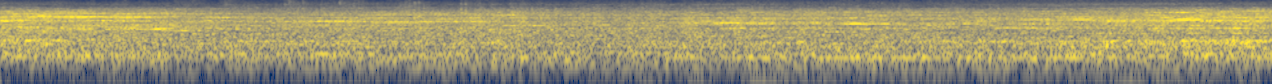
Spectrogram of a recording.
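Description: Double-stack intermodal freight train's well cars rolling past close by: steady rumble and rattle of steel wheels on rail.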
